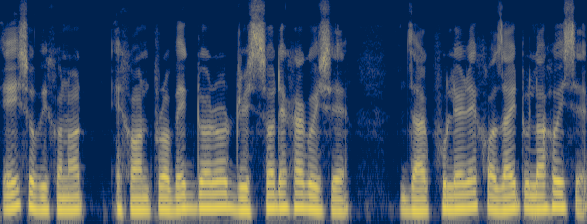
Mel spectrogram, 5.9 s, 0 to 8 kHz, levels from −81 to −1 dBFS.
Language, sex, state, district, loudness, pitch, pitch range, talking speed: Assamese, male, Assam, Kamrup Metropolitan, -15 LUFS, 130 Hz, 120-140 Hz, 130 wpm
